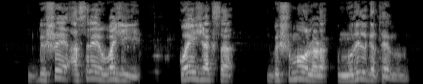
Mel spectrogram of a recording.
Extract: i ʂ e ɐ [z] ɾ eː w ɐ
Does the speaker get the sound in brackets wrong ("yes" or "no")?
yes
